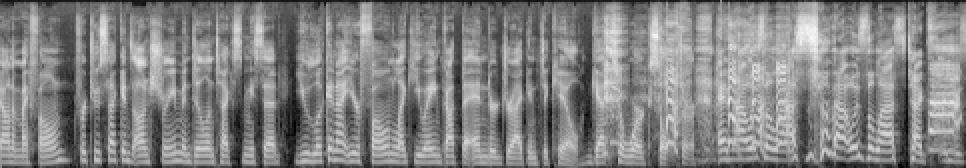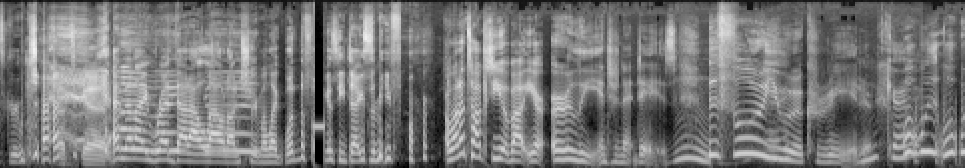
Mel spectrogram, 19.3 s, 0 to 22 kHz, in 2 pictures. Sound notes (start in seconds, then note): 6.0 chuckling; 12.8 beep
